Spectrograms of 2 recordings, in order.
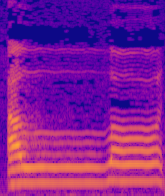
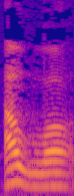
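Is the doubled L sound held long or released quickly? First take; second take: held; quick. First: The doubled L sound is held long. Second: The doubled L sound is released quickly. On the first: The speaker calls it wrong. "Allah jangan" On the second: The speaker calls it right. "Allah langsung"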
